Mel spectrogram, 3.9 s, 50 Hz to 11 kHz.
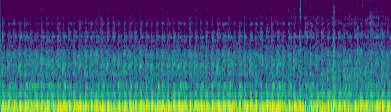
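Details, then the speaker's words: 2008 Chevy Impala, about 150,000 miles, engine runs well: low drivetrain drone with faint steady whine while pulling in first, grinding in any gear, staying noisy once turning; suspected transmission, CV axle also considered. "once it starts turning it just stays noisy which is really odd so I think we're looking at a transmission"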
